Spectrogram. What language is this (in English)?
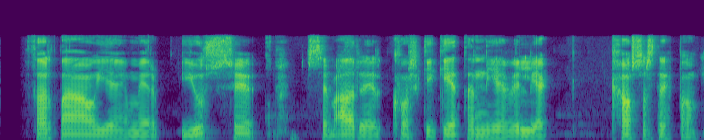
Icelandic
